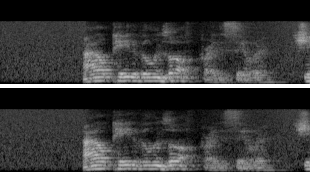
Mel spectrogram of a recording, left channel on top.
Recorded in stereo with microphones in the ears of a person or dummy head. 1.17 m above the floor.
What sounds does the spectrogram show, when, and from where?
0.8 s a man speaking: 25° right (ahead or behind), 1.2 m; by 3.1 s 35° left (ahead or behind), 3.5 m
